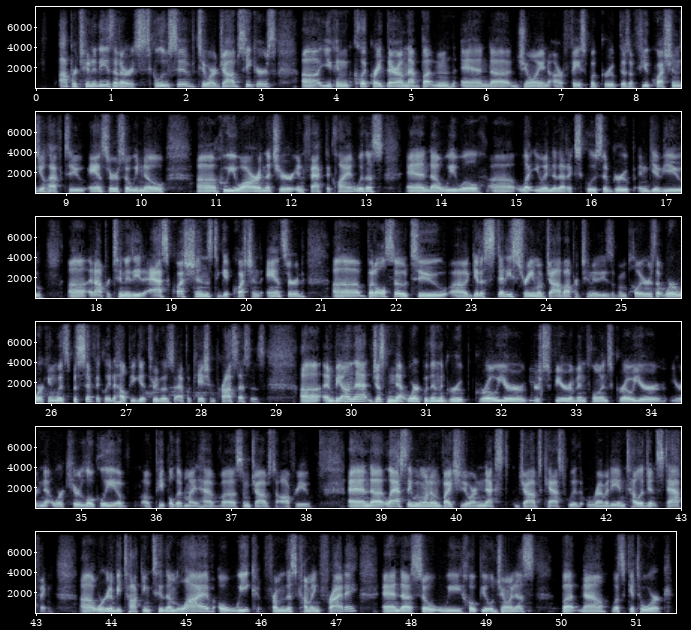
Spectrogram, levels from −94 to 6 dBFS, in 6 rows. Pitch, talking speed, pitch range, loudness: 125 Hz, 205 wpm, 115-140 Hz, -18 LUFS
